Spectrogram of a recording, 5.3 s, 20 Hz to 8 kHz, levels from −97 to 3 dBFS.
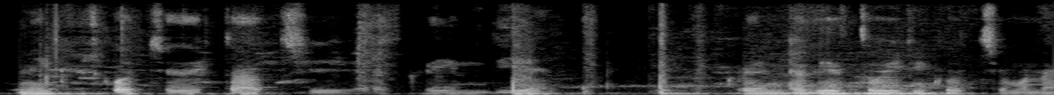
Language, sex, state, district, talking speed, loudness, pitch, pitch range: Bengali, male, West Bengal, Paschim Medinipur, 170 wpm, -27 LUFS, 135 Hz, 130-145 Hz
